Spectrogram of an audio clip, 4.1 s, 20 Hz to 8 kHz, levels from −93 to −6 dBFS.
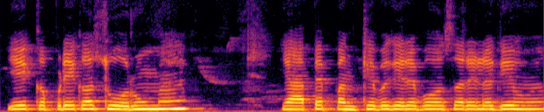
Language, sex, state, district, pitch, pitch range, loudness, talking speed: Hindi, female, Uttar Pradesh, Lalitpur, 250 Hz, 245-255 Hz, -12 LUFS, 190 wpm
